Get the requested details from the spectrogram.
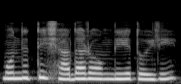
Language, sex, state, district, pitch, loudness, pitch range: Bengali, female, West Bengal, Alipurduar, 255 Hz, -12 LUFS, 250-275 Hz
